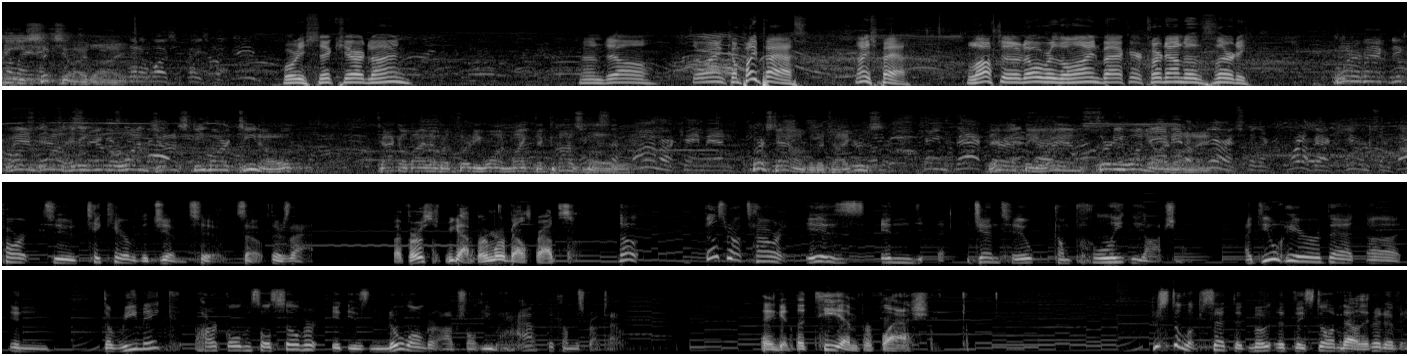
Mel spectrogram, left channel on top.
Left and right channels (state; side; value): different; both; correlation 0.00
